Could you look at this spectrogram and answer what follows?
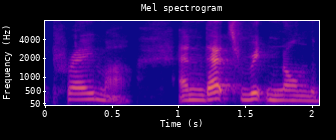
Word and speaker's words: Prema: Universal love in Sanskrit the word is Prema p-r-e-m-a Prima and that's written on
